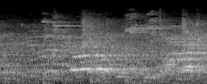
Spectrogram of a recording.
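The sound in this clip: A basketball dribbled on the court during a game, its quick repeated bounces sitting under steady, busy background noise of the gym.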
